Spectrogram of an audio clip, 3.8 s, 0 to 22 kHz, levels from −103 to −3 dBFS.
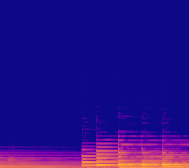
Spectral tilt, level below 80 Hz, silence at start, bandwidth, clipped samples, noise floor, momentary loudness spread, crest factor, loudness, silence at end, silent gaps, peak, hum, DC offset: -11.5 dB/octave; -52 dBFS; 0 s; 3.9 kHz; under 0.1%; -47 dBFS; 19 LU; 16 dB; -26 LUFS; 0 s; none; -12 dBFS; 50 Hz at -50 dBFS; under 0.1%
